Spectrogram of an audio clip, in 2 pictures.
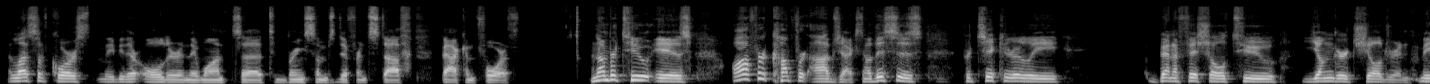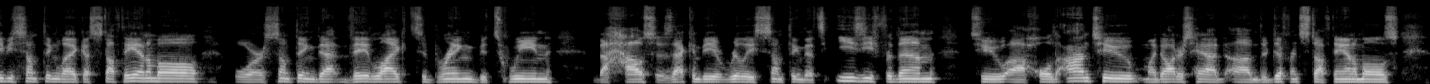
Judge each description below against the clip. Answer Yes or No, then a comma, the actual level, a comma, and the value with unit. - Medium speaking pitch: No, low, 130 Hz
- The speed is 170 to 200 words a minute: No, average, 145 wpm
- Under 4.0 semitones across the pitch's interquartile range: Yes, average, 3.4 semitones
